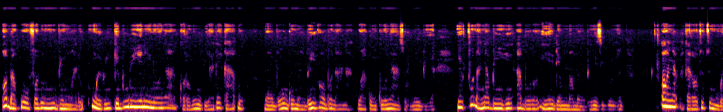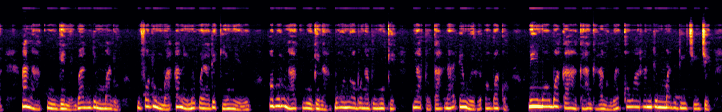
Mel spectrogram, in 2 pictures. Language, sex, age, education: Igbo, female, 60+, tertiary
